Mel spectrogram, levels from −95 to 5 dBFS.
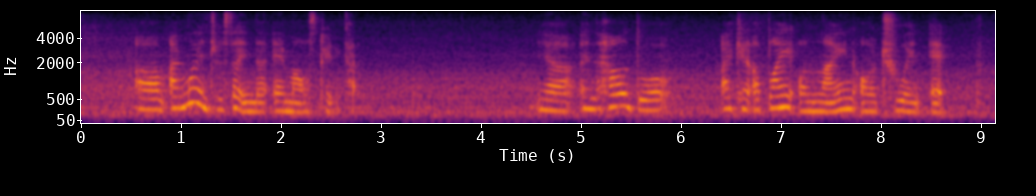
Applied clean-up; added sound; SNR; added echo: none; none; none; none.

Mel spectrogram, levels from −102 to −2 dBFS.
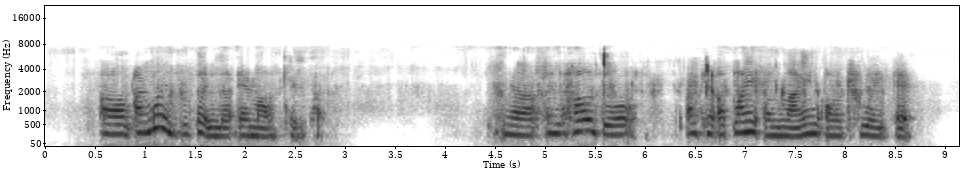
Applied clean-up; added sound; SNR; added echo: neural mask model Resemble Enhance denoiser.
